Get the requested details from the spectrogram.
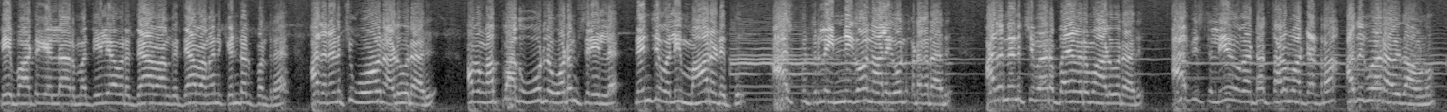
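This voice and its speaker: An actor playing a scheming, talkative comic friend in an old film, rambling and wisecracking. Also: male voice, extremely high pitch, quick pace, low-quality recording. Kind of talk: 1980s film dialogue.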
